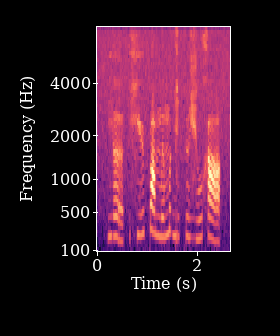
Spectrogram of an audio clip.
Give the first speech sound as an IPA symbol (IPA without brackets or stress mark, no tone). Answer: j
